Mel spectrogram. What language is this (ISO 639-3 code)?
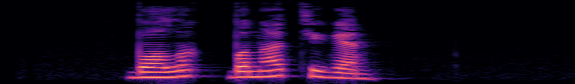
bak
